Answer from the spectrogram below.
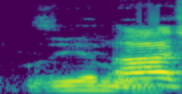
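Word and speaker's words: Xia Li: Is it Zia? X-I-A? – Zia? Yeah. – Zia Lee? – Zia Lee.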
